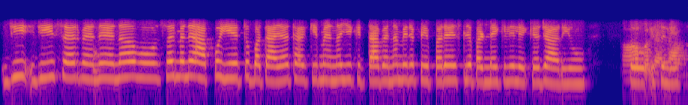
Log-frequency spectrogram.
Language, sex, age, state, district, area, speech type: Hindi, female, 45-60, Rajasthan, Jaipur, urban, conversation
